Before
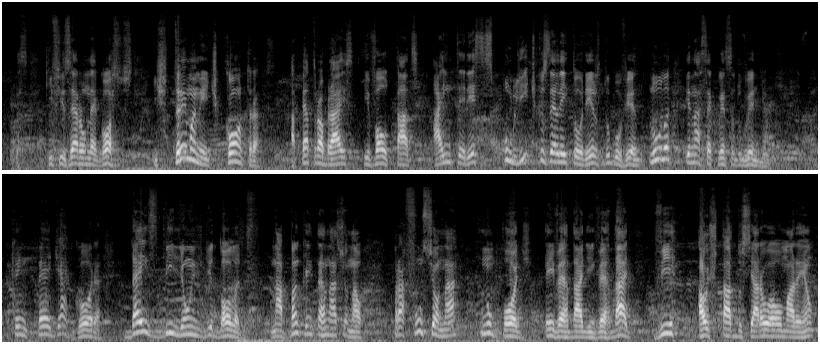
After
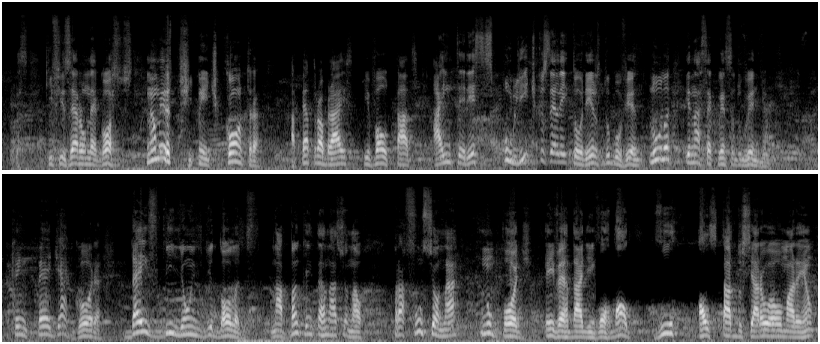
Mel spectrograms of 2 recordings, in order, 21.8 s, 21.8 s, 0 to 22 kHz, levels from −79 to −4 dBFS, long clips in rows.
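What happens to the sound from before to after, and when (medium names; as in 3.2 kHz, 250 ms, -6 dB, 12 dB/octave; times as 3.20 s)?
1.93–2.62 s: reverse
3.37–5.60 s: low-pass 1.8 kHz 6 dB/octave
7.14–7.55 s: bass shelf 480 Hz -11.5 dB
12.95–16.80 s: high-order bell 2.1 kHz -16 dB 1.1 oct
18.79–20.51 s: Chebyshev band-stop 800–4200 Hz, order 4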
